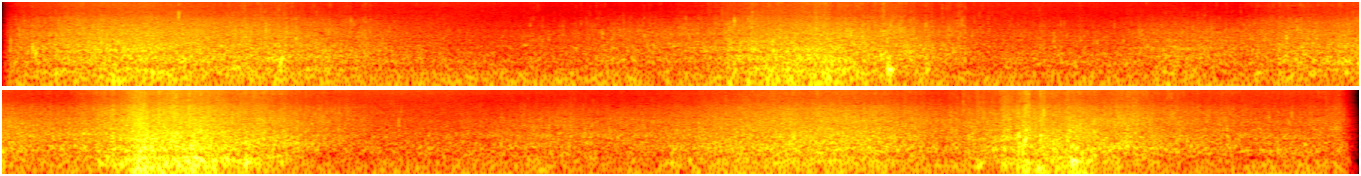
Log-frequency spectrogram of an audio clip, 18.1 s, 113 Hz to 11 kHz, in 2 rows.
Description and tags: Recorded with Zoom H2N on a vacation on Cyprus.
Beach, Cyprus, Ocean, Sea, Waves, coast, field-recording, people, seaside, shore, water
